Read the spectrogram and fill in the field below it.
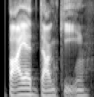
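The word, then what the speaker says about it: baie dankie: And then the way you say thank you very much, for instance, is very easy. Imagine the saying buy a donkey and then just sort of like flatten the vowels. And it sounds like buy a donkey.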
